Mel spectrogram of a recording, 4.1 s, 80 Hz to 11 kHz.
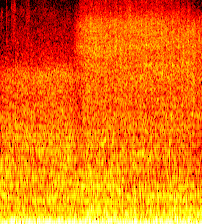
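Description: Polski Fiat 126p's small air-cooled two-cylinder engine running steadily as the car drives along asphalt, with road and wind noise over it; a higher hiss joins about a second and a half in. Background music plays underneath.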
